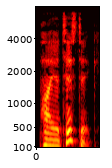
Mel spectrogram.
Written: pietistic

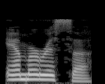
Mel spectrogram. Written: amarissa

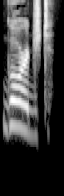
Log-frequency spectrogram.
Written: gorged

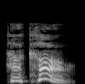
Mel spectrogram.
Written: jacal

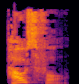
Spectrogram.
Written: houseful

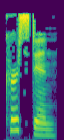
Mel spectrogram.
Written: kirstin

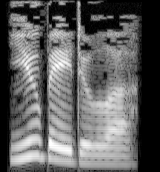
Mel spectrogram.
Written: ubaydullah

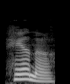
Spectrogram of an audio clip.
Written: hannah

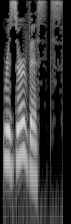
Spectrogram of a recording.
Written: reservists

